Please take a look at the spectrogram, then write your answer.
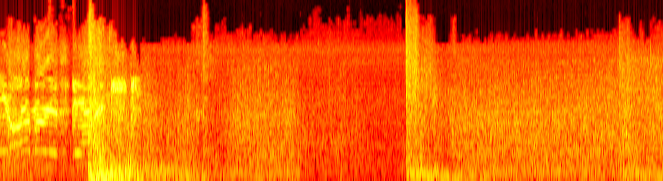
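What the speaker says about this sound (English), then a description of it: "Got to keep on moving to avoid artillery fire." Artillery fire in the World of Tanks video game: heavy booming impacts, one strong blast early and another a few seconds later, over a rumbling battle background with a voice speaking.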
